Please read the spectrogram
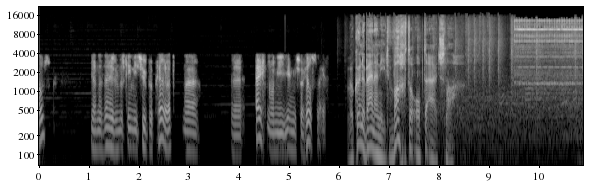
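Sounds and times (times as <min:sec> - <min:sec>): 
speech: 0:00.0 - 0:00.4, 0:01.0 - 0:08.6
telephone bell ringing in an office: 0:09.5 - 0:10.8.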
